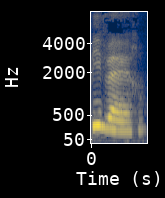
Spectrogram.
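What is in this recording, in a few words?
"pivert", French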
